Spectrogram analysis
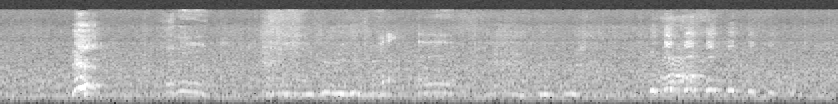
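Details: An infant laughing at his own hiccups, with deep chest movement: brief sharp catches of breath mixed with soft laughing sounds.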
